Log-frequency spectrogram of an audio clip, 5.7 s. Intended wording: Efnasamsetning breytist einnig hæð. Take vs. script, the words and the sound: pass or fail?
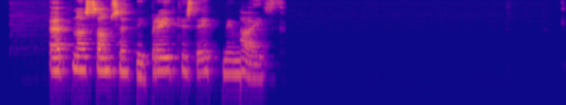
pass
